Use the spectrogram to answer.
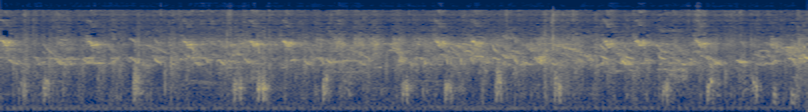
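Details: Chickens on a farm keep up a soft chatter of quick clucks and high peeping chirps, steady and unbroken.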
